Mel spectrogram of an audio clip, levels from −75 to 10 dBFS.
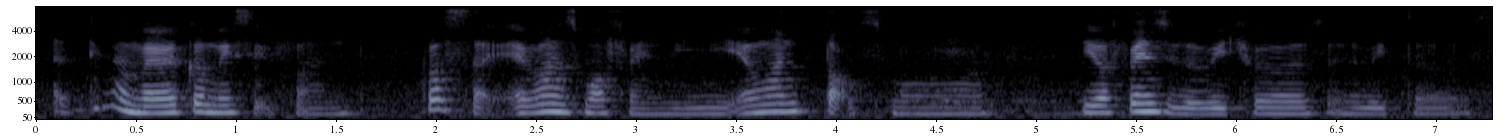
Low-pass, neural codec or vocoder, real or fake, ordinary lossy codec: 7.2 kHz; none; real; none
